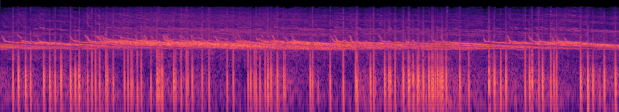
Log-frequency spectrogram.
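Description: Consumer fireworks going off: a dense run of pops and crackles under high whistles, many short ones falling in pitch over one long whistle that slowly drops.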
